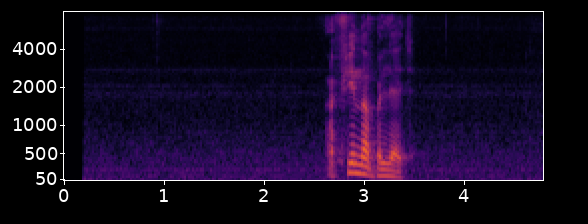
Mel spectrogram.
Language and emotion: Russian, angry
